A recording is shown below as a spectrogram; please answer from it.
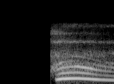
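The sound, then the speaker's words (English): A deep breath is taken after a brief silence and let out as a voiced, sustained sigh with a steady pitch that slowly fades. “Taking a deep breath.”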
